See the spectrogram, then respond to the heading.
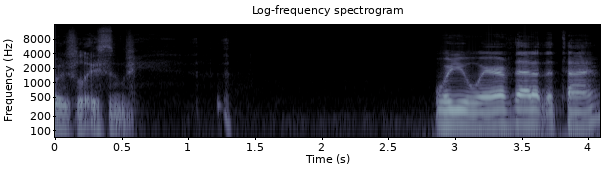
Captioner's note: laughing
